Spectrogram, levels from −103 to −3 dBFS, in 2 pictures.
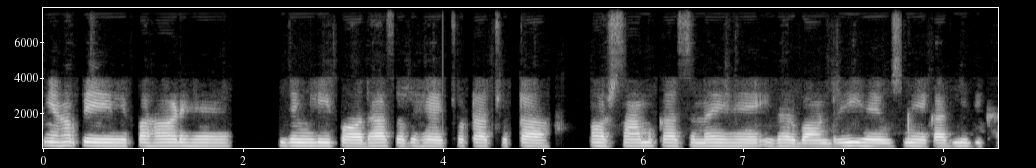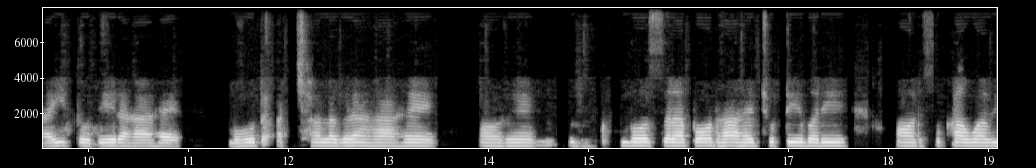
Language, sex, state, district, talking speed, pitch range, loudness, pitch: Hindi, female, Bihar, Begusarai, 125 wpm, 175-185 Hz, -17 LUFS, 180 Hz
